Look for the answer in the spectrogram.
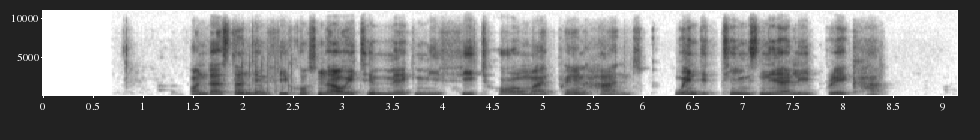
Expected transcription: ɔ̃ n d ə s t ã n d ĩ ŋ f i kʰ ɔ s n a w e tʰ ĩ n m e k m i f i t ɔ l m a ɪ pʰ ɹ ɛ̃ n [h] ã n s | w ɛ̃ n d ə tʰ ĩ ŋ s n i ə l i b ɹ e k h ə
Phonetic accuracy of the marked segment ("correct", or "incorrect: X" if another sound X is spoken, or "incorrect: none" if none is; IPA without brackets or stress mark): correct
